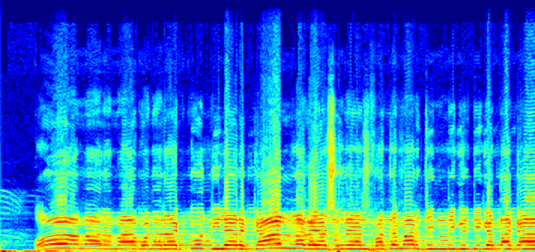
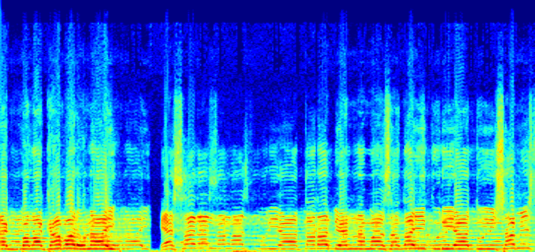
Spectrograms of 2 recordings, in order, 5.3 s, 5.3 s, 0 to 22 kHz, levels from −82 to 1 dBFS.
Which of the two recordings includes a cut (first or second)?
second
